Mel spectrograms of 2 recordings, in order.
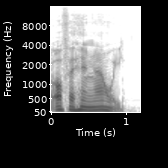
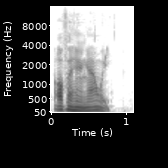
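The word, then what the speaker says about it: Ofahengaue: The NGA in Maori or Pacifica is said like the NG in the English word singer. Therefore, we should not be hearing any hard G sounds, especially when you're talking about someone like Joe Offahengawi.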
